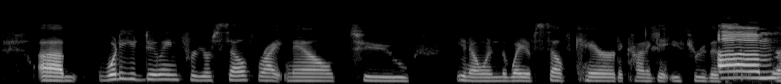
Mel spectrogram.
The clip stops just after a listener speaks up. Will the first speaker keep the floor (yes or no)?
no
